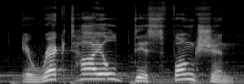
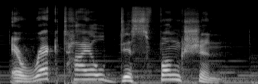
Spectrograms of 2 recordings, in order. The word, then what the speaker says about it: erectile dysfunction: The correct way is erectile dysfunction. First say erectile. Smooth like e plus wreck plus tile. Then say dysfunction. Starting with d, add funk and finish with shun. Together erectile dysfunction.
